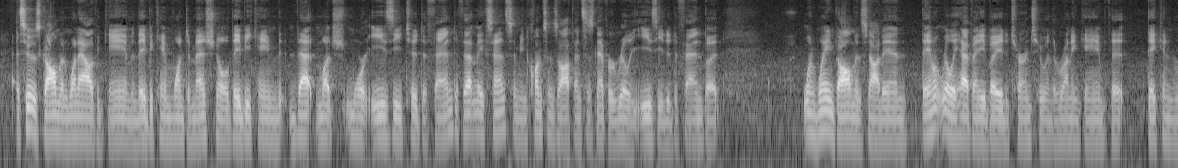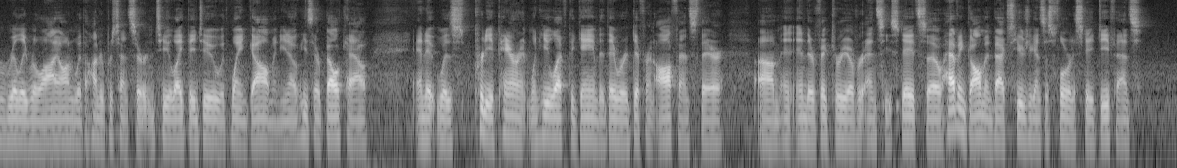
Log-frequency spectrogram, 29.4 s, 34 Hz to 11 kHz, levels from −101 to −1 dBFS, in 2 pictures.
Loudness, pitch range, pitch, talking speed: -25 LUFS, 90-100 Hz, 95 Hz, 225 wpm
